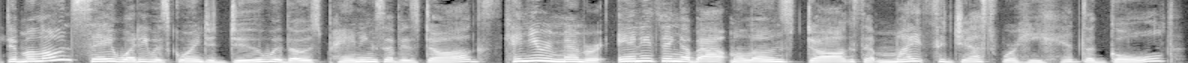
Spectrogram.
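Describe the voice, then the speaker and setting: A woman playing a friendly, curious young amateur sleuth in video game dialogue, speaking clearly, politely and inquisitively in a conversational way. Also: a little high, a little mellow, no echo, clean studio sound, lightly acted.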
